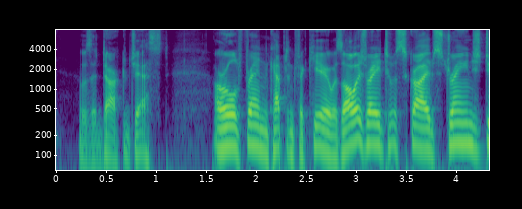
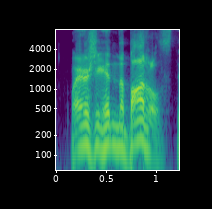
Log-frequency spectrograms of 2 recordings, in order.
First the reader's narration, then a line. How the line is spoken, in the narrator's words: the general cried from the next room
